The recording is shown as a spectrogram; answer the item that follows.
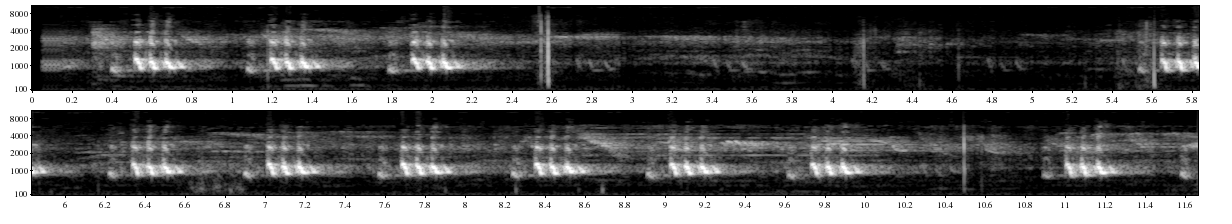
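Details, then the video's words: Blue-eared barbet calling: a steady series of short, throaty double notes repeated about every half second, a pause in the middle, then the rhythmic series resumes, with a few sharp clicks in the background. "The Blue eared barbet: SOUND of this bird"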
